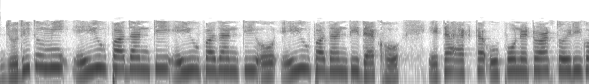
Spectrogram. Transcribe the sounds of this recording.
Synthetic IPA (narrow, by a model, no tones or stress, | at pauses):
d͡ʑod̪it̪umiejupad̪anʈiejupad̪anʈioʔejupad̪anʈid̪ɛkʰo | eʈaɛkʈaʔuponeʈwaɾkt̪ojɾiko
